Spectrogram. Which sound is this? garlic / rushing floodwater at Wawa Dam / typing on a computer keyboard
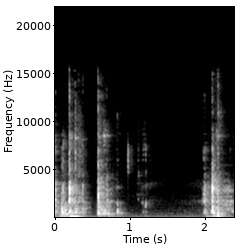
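typing on a computer keyboard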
